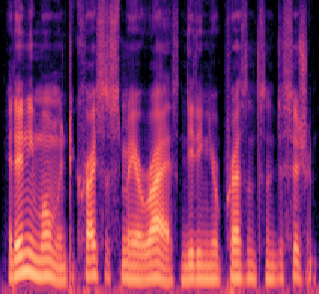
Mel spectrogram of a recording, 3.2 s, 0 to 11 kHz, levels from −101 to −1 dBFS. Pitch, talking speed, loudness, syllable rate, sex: 120 Hz, 225 wpm, -20 LUFS, 7.4 syllables/s, male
